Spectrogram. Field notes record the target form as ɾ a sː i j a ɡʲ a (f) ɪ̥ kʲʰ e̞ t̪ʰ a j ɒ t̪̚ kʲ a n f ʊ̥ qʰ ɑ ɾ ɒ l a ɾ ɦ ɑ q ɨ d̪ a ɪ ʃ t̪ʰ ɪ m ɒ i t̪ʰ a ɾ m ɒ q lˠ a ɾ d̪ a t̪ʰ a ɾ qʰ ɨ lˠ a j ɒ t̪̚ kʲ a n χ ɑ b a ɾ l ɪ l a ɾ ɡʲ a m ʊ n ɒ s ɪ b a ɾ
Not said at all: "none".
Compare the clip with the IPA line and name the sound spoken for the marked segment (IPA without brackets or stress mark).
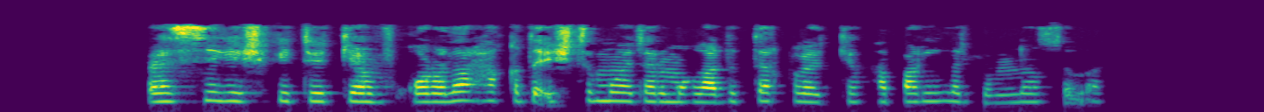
ʃ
